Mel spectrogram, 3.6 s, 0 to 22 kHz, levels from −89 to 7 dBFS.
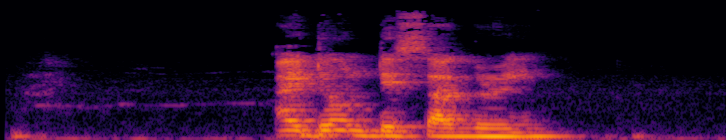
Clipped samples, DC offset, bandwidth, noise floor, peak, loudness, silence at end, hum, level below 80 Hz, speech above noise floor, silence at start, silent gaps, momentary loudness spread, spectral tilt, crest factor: under 0.1%; under 0.1%; 15 kHz; -53 dBFS; -2 dBFS; -18 LUFS; 0.4 s; none; -44 dBFS; 36 dB; 0.05 s; none; 11 LU; -5.5 dB/octave; 18 dB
